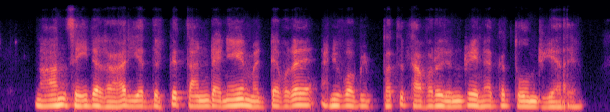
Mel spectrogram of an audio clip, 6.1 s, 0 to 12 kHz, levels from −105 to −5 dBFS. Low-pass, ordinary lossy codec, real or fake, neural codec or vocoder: 7.2 kHz; Opus, 16 kbps; fake; codec, 16 kHz, 1 kbps, X-Codec, WavLM features, trained on Multilingual LibriSpeech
